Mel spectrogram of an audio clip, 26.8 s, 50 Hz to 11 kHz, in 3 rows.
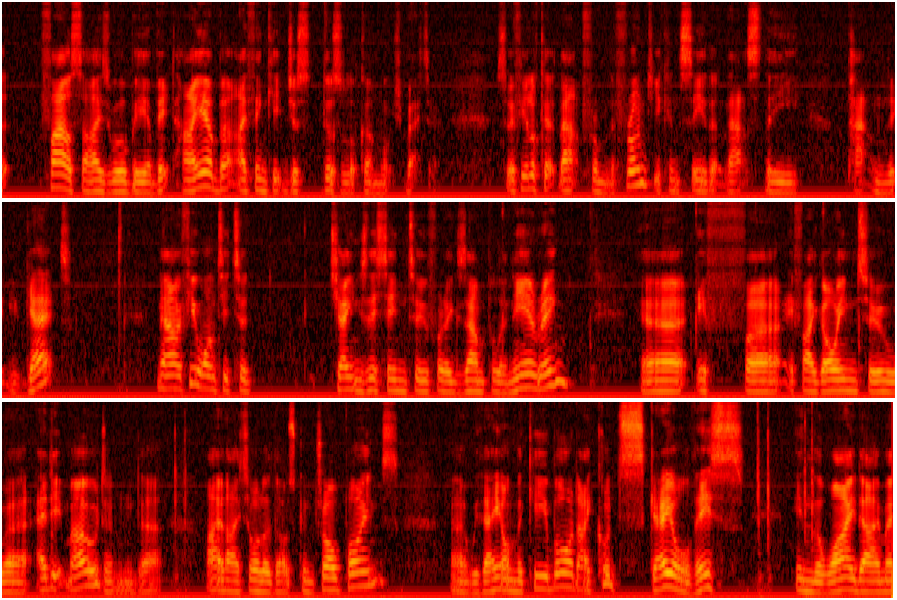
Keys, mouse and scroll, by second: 3.2-5.2 drag, 9.0-11.1 middle drag, 14.0-15.5 middle drag, 18.2 Tab, 19.6 a, 25.5 s.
